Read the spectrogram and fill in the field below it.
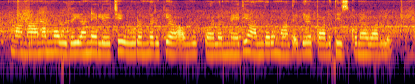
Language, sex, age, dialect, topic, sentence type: Telugu, female, 18-24, Central/Coastal, agriculture, statement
